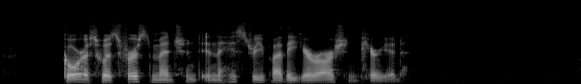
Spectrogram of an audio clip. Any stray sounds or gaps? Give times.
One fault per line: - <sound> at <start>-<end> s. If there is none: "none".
none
